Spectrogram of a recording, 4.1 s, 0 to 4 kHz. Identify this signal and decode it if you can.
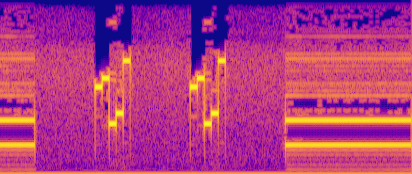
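Five-tone selective call (ZVEI), heard as quick runs of five tones, tones of about 70 ms. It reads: 89244 89244
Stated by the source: Five-tone ZVEI selective call received by SDR.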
